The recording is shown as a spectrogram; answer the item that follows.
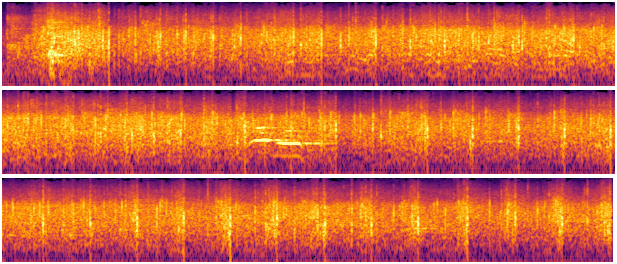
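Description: Audience applauding, a dense, steady clapping that starts as the music ends.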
